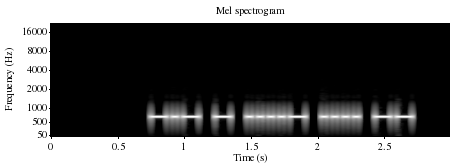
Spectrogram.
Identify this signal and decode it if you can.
Morse code, heard as a keyed tone, about 30 wpm, 700 Hz. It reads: KT4HM
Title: USA Call Signs - 5 Characters - Repeated 2x - 30wpm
